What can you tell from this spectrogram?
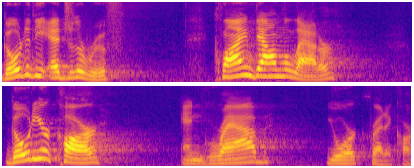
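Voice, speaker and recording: In a room with audible echo, a man at a high pitch speaks at a very slow pace with very wide pitch swings, big swings in loudness and long, frequent pauses. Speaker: sales trainer. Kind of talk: motivational talk. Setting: stage with audience. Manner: animated.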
